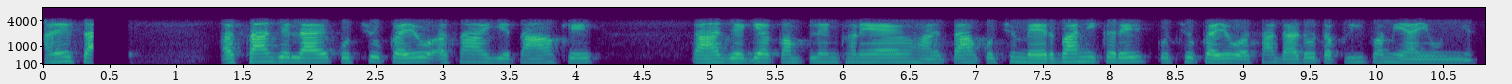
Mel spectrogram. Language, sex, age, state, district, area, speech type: Sindhi, female, 45-60, Gujarat, Surat, urban, conversation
